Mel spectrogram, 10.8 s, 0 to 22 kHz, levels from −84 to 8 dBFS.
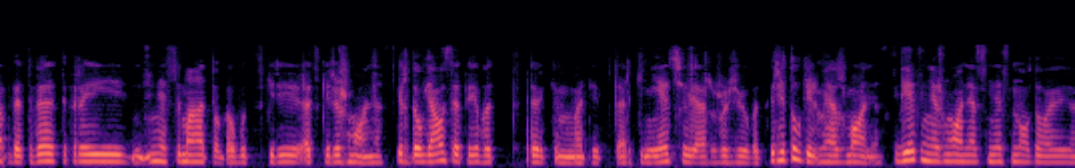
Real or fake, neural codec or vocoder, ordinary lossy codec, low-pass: fake; codec, 16 kHz, 4 kbps, FunCodec, trained on LibriTTS, 50 frames a second; AAC, 32 kbps; 7.2 kHz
